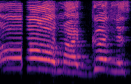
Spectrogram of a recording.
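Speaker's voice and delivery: high, embarrassed outburst.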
